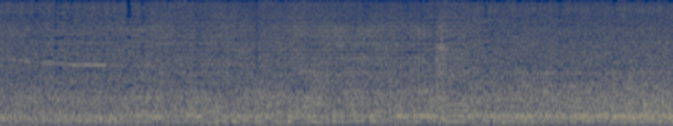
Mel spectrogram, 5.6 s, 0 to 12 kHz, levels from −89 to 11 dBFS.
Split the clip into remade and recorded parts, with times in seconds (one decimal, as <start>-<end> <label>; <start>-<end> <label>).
0.0-1.3 recorded; 1.3-3.9 remade; 3.9-5.6 recorded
